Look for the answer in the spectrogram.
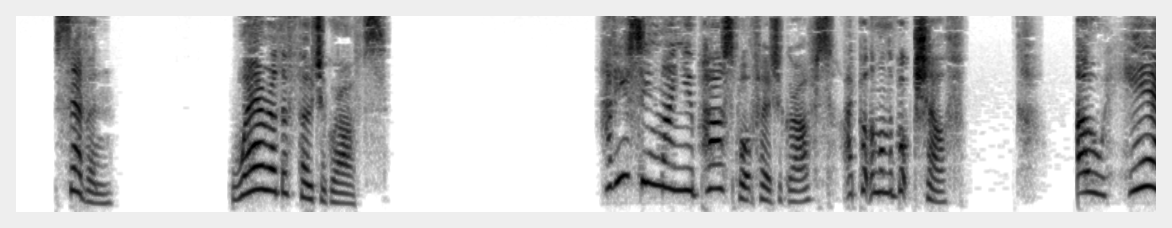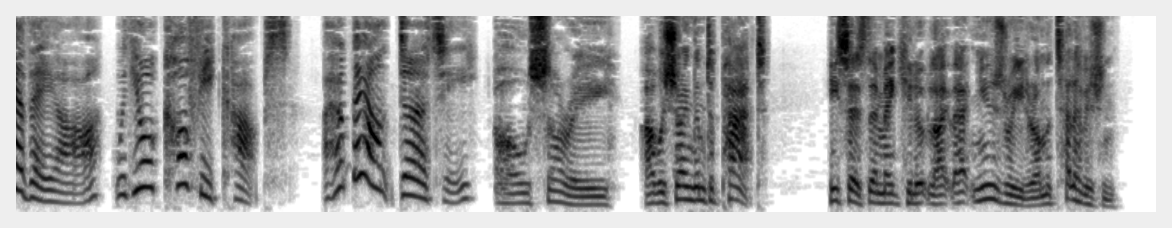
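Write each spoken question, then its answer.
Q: Where are the photographs?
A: With the coffee cups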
